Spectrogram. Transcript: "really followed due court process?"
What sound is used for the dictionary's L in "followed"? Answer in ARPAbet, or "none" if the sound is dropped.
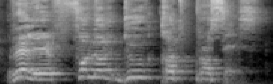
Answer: N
